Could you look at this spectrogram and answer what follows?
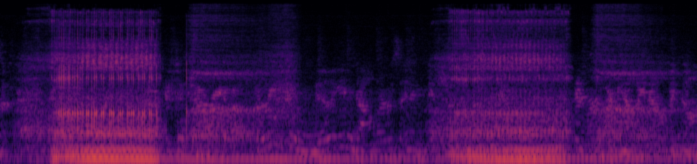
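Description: Two loud, rattling, low-pitched snores about four seconds apart, with quieter breathing between them. Heavy snoring.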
